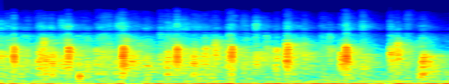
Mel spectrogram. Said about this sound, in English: how about a huge round of applause for them coming and sharing their time and energy with us tonight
